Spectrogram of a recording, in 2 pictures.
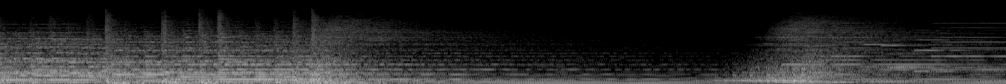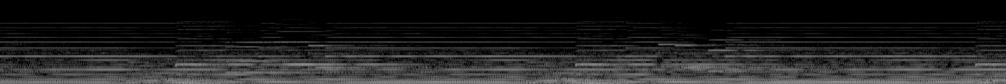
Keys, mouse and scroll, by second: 0.4 ctrl+z, 0.7 ctrl+z, 2.5 2, 2.9 click, 3.0 click, 4.8 click, 5.0 click, 6.0 click, 6.2 click, 7.9 click, 8.7 alt+click, 8.8 alt+click, 10.0 alt+click, 10.1 alt+click, 10.6 click, 10.8 click, 11.6 alt+click, 11.7 alt+click, 13.2 c, 14.0-15.2 drag, 15.2 q, 15.4 click, 16.5-19.4 alt+drag.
